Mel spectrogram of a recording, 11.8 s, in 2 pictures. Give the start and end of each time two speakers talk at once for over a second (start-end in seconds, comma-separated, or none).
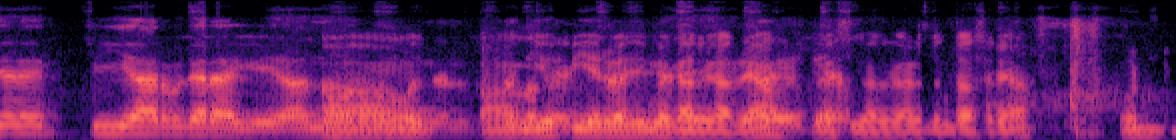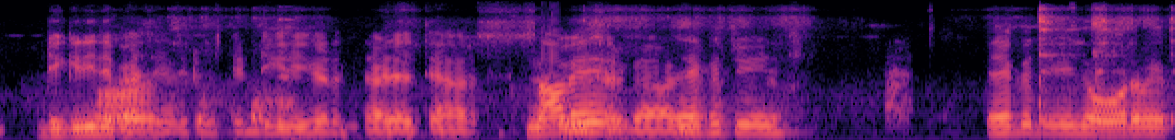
1.6-4.2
